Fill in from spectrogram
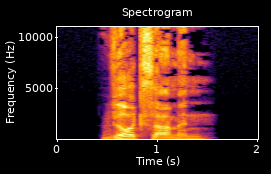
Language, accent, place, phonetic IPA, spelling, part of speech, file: German, Germany, Berlin, [ˈvɪʁkˌzaːmən], wirksamen, adjective, De-wirksamen.ogg
- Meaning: inflection of wirksam: 1. strong genitive masculine/neuter singular 2. weak/mixed genitive/dative all-gender singular 3. strong/weak/mixed accusative masculine singular 4. strong dative plural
